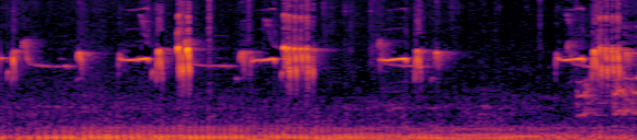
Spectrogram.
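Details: Female ashy prinia in full voice, giving clipped whistles that drop to a flat tone and harsh buzzy rattles roughly every second, with a low engine-like rumble beneath.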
